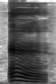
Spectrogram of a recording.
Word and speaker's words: un: without any doubt, but you've got to pronounce it like un. So it's what we call the nasal, so it goes in your nose, okay? Un. So if you listen to me, you don't hear any N, okay?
